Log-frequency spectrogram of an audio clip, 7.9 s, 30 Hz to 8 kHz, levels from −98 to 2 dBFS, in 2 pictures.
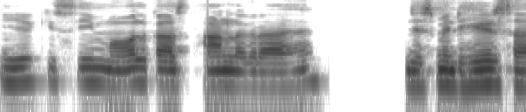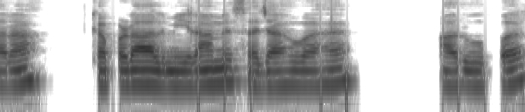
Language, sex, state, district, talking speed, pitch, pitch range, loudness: Hindi, male, Bihar, Jamui, 150 wpm, 125 Hz, 120-135 Hz, -28 LUFS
